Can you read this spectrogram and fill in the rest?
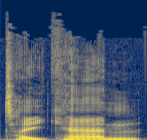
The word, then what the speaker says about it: Taycan: Tay as in necktie, con as in con artist. It's spelt Taycan, it's pronounced Taycan.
